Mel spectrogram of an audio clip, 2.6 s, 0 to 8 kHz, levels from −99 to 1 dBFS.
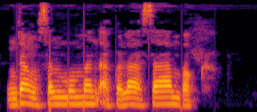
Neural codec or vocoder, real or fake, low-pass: none; real; 7.2 kHz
